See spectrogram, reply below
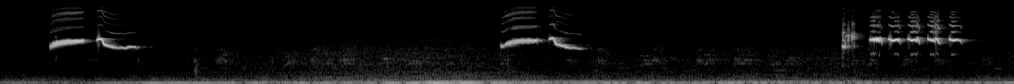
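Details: Orange-headed thrush after moulting, sound used to make the bird more aggressive: two clear whistled phrases, each a rising note with a sharp downward slur, a few seconds apart, then a quick run of about six short repeated whistles over low hum.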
